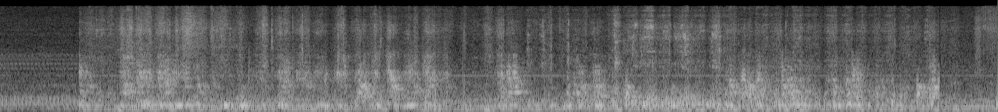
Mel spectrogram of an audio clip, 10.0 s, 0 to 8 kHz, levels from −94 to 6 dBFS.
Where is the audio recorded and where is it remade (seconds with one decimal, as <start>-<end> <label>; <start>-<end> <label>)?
0.0-3.2 recorded; 3.2-4.5 remade; 4.5-10.0 recorded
